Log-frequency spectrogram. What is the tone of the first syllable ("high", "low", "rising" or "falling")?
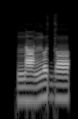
low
